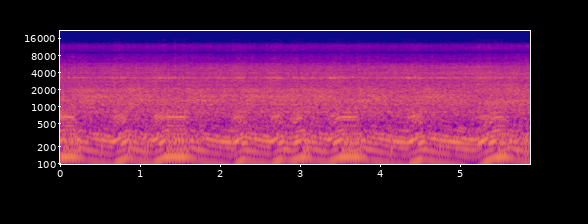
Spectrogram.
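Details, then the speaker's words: Small engine after new fuel line and fresh gas, long unused: hunts up and down about 1.5 times a second at a high idle and acts like it's cutting out; owner thinks the diaphragms just need more run time to adjust, not confirmed. "That one there I think needs to run a little bit longer. It's a little bit on the high end. It acts like it's cutting out."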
